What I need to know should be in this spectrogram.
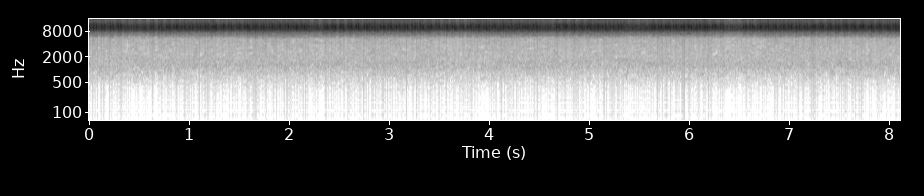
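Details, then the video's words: Continuous shrill chirping of crickets, the males scraping wing against wing, blends into one high ringing trill with small rises and falls in loudness and a short softer moment near the end. "Most relaxing cricket sound for 8 hours"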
